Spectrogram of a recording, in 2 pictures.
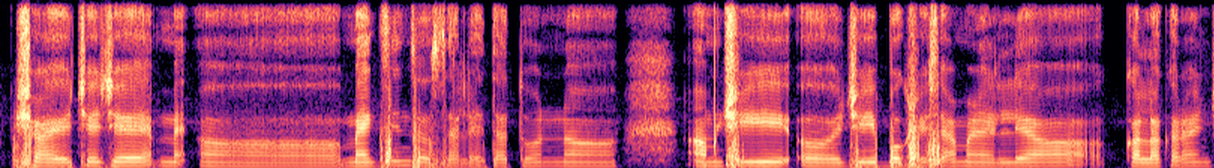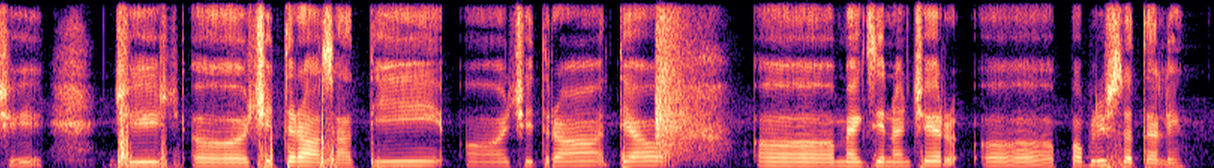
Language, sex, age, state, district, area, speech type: Goan Konkani, female, 30-45, Goa, Salcete, rural, spontaneous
